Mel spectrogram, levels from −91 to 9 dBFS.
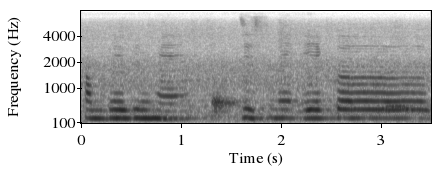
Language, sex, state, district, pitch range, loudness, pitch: Hindi, female, Chhattisgarh, Raipur, 215-220 Hz, -14 LUFS, 220 Hz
